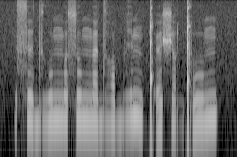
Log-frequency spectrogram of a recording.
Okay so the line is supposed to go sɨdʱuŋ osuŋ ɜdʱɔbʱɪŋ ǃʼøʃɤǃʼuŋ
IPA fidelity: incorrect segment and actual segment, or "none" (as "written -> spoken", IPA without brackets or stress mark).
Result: ɤ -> ɔ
